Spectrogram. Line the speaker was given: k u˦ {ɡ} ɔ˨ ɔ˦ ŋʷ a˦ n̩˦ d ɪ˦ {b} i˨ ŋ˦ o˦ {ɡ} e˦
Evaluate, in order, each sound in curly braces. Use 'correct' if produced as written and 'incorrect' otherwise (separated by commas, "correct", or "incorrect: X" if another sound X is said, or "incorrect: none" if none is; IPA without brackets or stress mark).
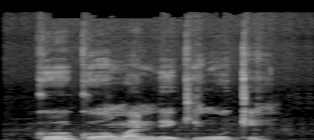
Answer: correct, incorrect: ɡ, incorrect: k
